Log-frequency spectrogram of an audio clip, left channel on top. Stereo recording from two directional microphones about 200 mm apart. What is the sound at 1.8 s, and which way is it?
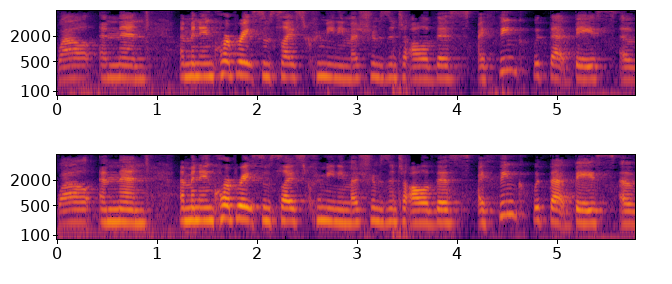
A woman's voice, 5° left (ahead or behind).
